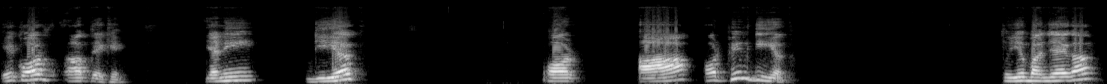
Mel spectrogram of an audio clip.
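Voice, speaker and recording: A man teaching a beginner language lesson, patiently repeating each sound step by step. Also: high-pitched. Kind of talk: slow explanatory lesson.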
